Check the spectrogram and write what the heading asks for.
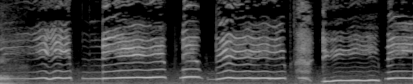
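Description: A cartoon character singing a wordless song in a very high voice: long held notes with a slight wobble, broken by short gaps, dipping to one lower note about three seconds in.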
